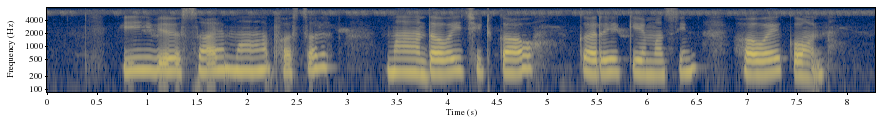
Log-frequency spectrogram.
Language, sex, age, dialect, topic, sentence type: Chhattisgarhi, female, 18-24, Northern/Bhandar, agriculture, question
